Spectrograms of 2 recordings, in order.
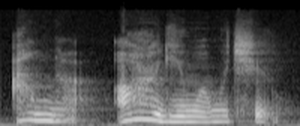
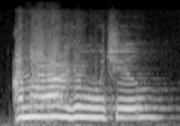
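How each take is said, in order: First: It sounds calm and unhurried. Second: It sounds tense and argumentative.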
